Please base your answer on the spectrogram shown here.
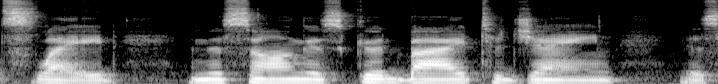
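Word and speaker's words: Gudbuy T' Jane: Goodbye to Jane, but it's spelled like the way I just said it.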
